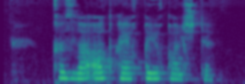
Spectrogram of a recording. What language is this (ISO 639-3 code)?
uzb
